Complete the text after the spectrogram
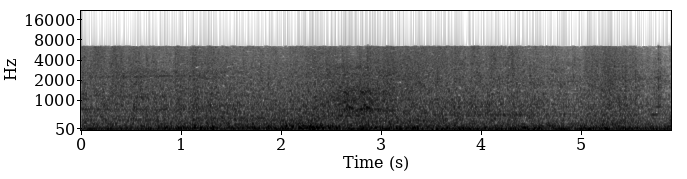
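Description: Fire crackles and roars in bursts.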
